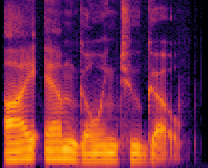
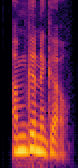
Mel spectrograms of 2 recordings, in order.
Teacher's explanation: This is connected speech. We take going to and we squash it together to make gonna.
